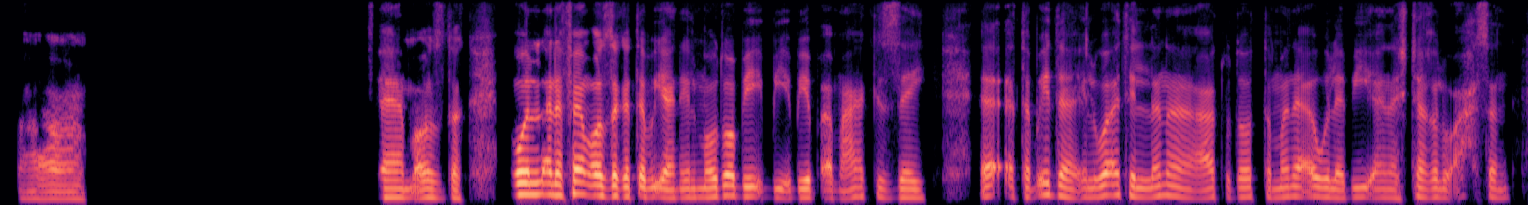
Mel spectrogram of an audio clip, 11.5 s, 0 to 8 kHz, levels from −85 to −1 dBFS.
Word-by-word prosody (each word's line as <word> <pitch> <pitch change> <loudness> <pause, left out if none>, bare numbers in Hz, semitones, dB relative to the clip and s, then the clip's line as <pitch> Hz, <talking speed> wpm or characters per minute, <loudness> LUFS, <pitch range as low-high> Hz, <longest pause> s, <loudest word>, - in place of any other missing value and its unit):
آه. 105 -1 -4 2.2
فاهم 125 -1 +1
قصدك، 115 -2 0 0.4
وال 165 +1 +8
أنا 160 -1 +6
فاهم 175 0 +5
قصدك. 150 -1 +6
أنت 130 - +3
يعني 120 0 +1
الموضوع 130 +4 +3
ب 145 - -15
ب 135 -2 -1 0.2
بيبقى 125 0 -1
معاك 130 +4 -5
إزاي، 120 0 -3 0.4
آآ - - 0
طَب - - -5
إيه 165 - +2
ده 145 -6 0
الوقت 150 +4 +1
اللي 130 0 -1
أنا 140 -5 -2
قَعْدتُه 115 +3 -5
دوَّه، 130 0 -2
طَب 125 - -7
ما 130 +2 -3
أنا 140 0 -1
أوْلىّ 130 -4 0
بيه، 130 -1 -5
أنا 120 - -6
أشتغله 125 +2 -4
أحسن. 120 -2 -8
125 Hz, 170 wpm, -21 LUFS, 120-140 Hz, 2.2 s, وال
